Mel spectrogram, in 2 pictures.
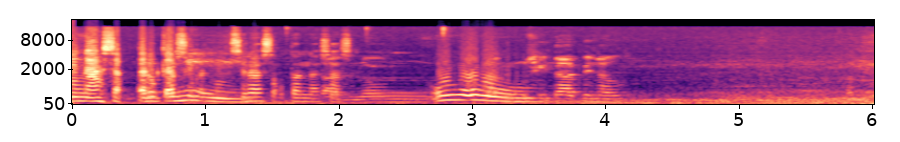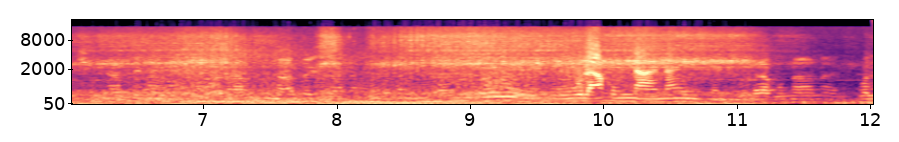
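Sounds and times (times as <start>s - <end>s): vehicle engine running: 0.3s - 12.0s.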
